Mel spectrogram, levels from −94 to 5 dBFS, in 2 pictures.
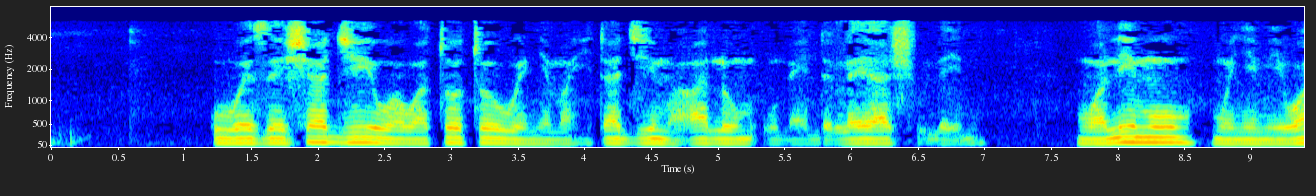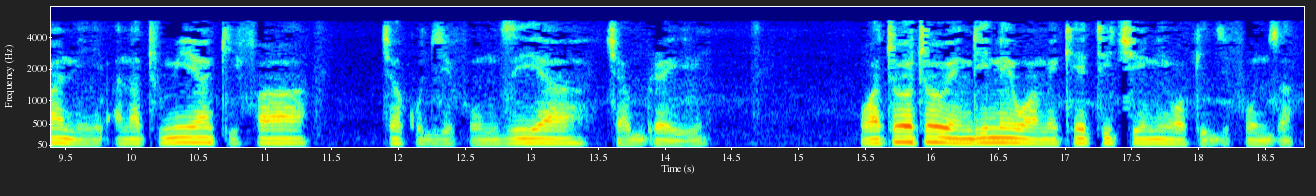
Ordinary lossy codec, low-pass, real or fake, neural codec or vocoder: MP3, 24 kbps; 7.2 kHz; fake; codec, 16 kHz in and 24 kHz out, 1 kbps, XY-Tokenizer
